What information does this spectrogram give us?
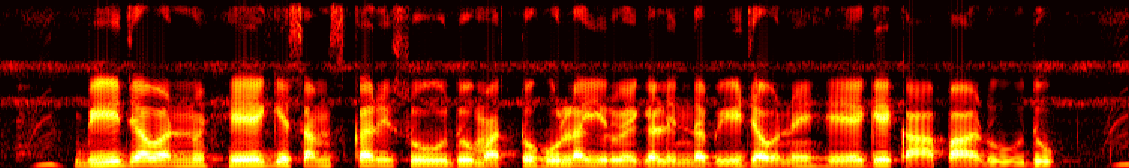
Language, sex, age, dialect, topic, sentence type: Kannada, male, 25-30, Coastal/Dakshin, agriculture, question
